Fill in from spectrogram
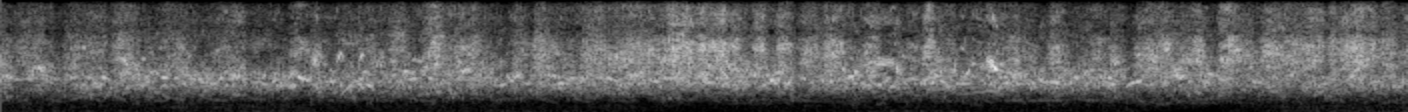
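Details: Cheerful budgerigar chirping meant for lonely budgies: a thick wall of high twitters, squeaks and buzzy warbling from a crowd of birds, constant in level, over a faint low background hum.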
